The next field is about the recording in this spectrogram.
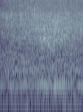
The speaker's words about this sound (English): As we wait for the big trucks to go by. Go big trucks.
